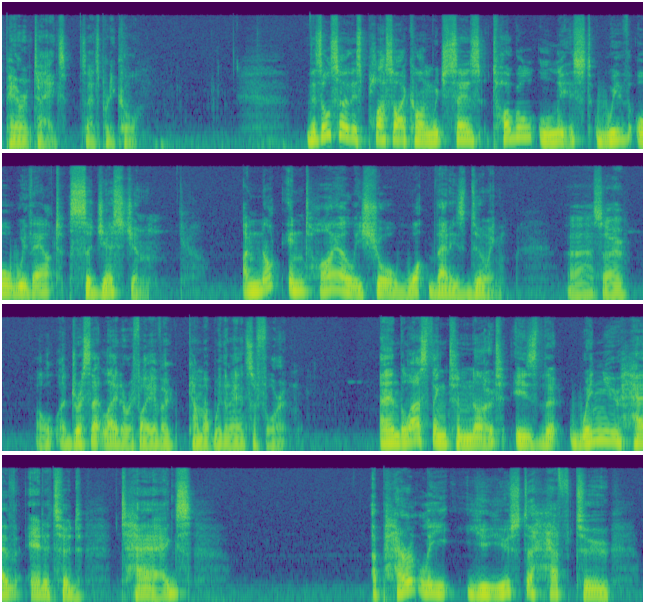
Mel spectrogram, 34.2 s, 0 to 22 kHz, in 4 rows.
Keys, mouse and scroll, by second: 27.9 click.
